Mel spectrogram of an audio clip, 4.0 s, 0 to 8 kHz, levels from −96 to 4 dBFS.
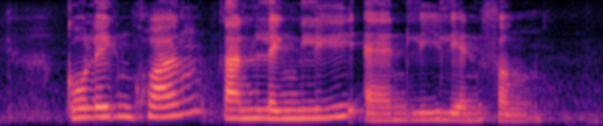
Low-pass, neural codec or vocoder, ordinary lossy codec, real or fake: none; codec, 16 kHz, 16 kbps, FunCodec, trained on Chinese and English, 50 frames a second; none; fake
